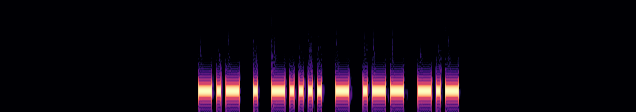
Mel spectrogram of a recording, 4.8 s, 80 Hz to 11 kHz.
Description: Morse code, heard as a keyed tone, about 36 wpm, 700 Hz. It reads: KE6TWK
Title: USA Call Signs - 6 Characters - 35wpm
